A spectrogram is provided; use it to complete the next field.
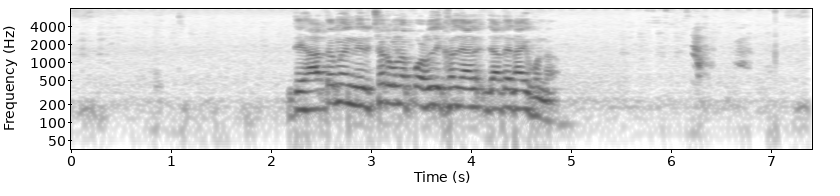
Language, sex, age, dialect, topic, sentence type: Bhojpuri, male, 51-55, Northern, agriculture, statement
